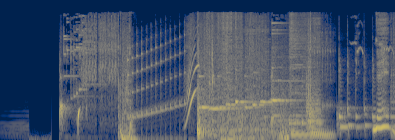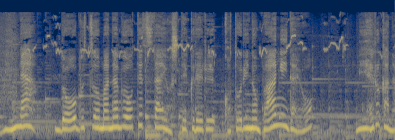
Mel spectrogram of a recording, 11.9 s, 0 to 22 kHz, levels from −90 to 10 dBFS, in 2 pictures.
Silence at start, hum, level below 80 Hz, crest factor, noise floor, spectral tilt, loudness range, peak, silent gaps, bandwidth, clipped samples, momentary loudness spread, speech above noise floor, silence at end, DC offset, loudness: 0.9 s; none; -36 dBFS; 16 dB; -57 dBFS; -4 dB/octave; 5 LU; -2 dBFS; none; 16.5 kHz; under 0.1%; 12 LU; 42 dB; 0 s; under 0.1%; -17 LUFS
